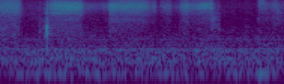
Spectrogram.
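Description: Near silence, with faint rubbing of glossy trading cards as they are slid through a stack in the hands, and one tiny click about half a second in.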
